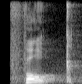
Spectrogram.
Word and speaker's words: folk: folk silent L folk music.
